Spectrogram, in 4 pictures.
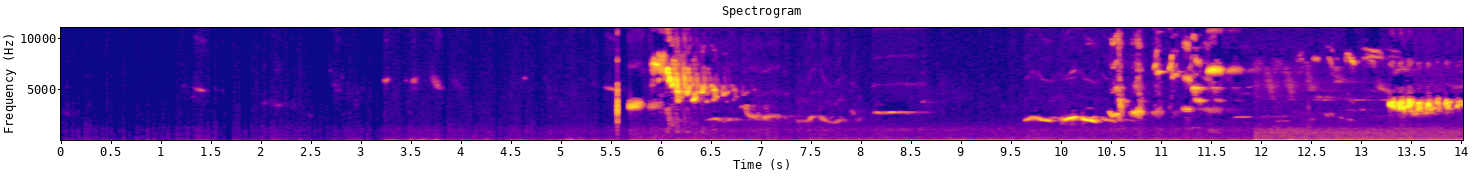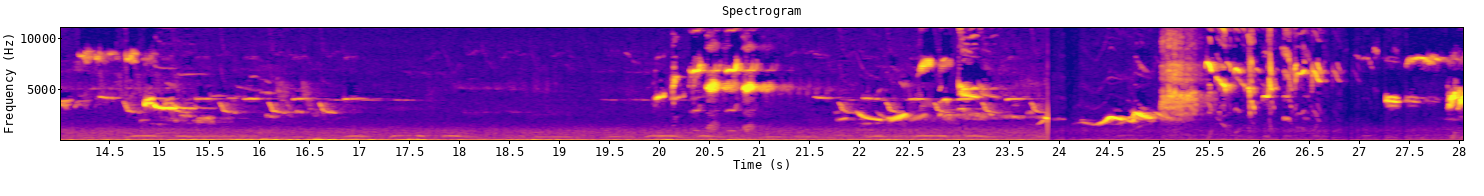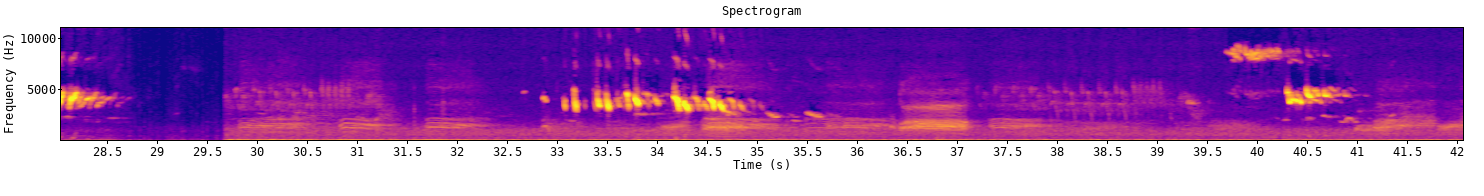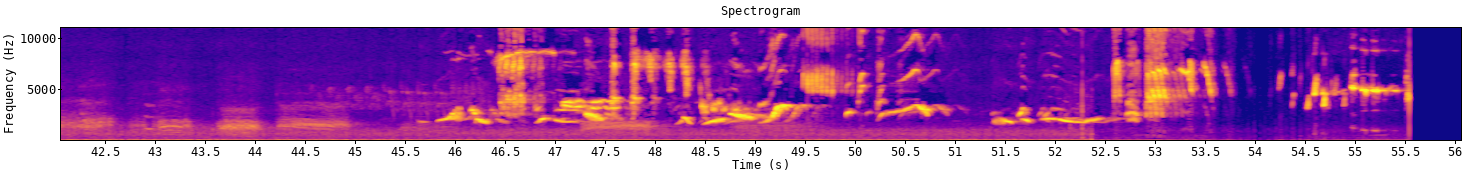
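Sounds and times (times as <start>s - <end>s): birds chirping and singing: 32.9s - 53.6s.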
